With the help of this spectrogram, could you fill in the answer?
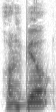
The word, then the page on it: orbyo: Apatani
